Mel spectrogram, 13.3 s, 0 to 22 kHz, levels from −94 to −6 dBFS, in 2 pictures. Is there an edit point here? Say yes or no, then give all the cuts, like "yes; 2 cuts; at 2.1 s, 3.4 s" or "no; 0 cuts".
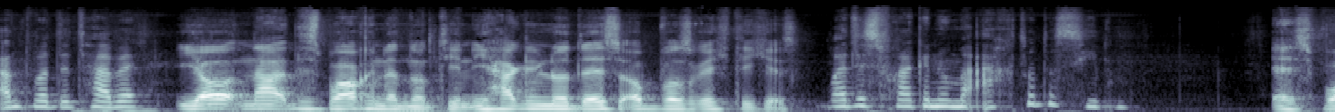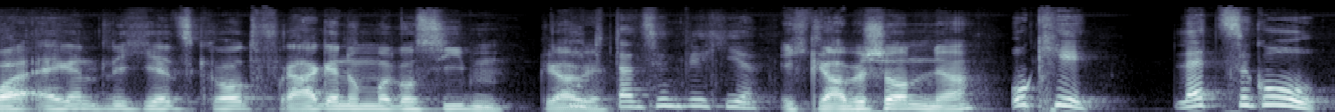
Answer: no; 0 cuts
